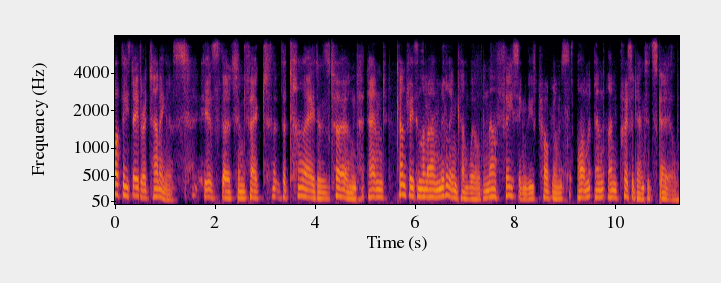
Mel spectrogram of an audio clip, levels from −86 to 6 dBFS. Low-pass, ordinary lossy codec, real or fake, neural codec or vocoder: 7.2 kHz; Opus, 32 kbps; fake; codec, 44.1 kHz, 2.6 kbps, DAC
